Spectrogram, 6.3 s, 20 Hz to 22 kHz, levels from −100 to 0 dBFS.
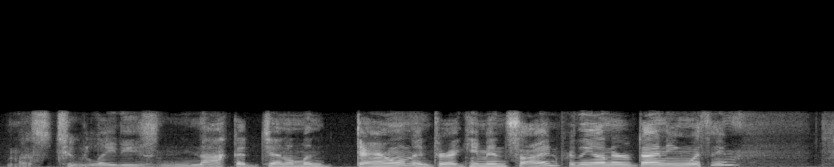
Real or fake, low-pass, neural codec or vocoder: fake; 7.2 kHz; vocoder, 44.1 kHz, 128 mel bands, Pupu-Vocoder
